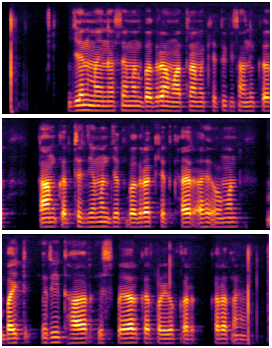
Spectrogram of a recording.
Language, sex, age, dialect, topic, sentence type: Chhattisgarhi, male, 25-30, Northern/Bhandar, agriculture, statement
